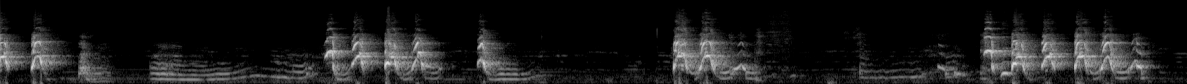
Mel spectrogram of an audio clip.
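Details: Agitated pet Chihuahua, angry while her owner offers a piece of food, lets out bursts of rapid high yapping barks between drawn-out whiny growls, repeated three times, with faint music.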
